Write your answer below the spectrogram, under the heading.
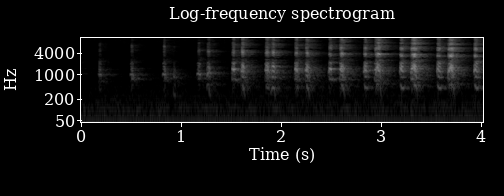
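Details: Chukar partridge giving a rhythmic run of chuck notes that start soft and sparse, then grow louder and faster, about three per second, each harsh and broad-toned. Quiet background.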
